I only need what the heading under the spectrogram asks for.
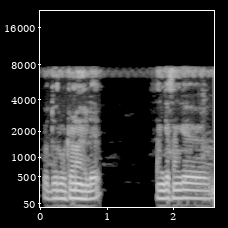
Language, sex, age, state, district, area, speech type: Odia, female, 30-45, Odisha, Balangir, urban, spontaneous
